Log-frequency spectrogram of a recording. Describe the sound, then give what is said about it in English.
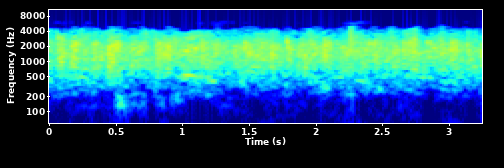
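A church audience claps and applauds steadily in praise to God during a morning sermon, a dense, continuous wash of many hands with no pauses, loud and even throughout, with faint voices mixed into the clatter. “Clap, shout, praise, wave.”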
